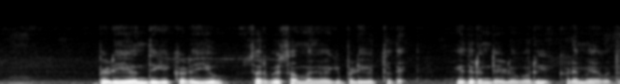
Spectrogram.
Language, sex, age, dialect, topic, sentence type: Kannada, male, 36-40, Mysore Kannada, agriculture, statement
